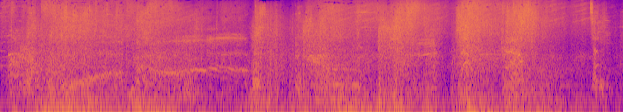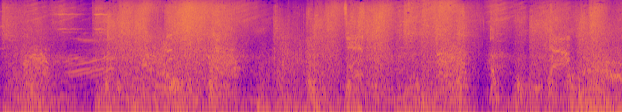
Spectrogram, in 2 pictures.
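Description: Magic bursts crackle and whoosh.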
